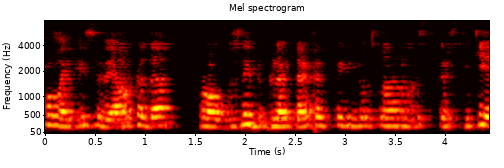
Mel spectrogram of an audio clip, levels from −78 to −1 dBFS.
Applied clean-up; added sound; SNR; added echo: neural mask model DeepFilterNet 3.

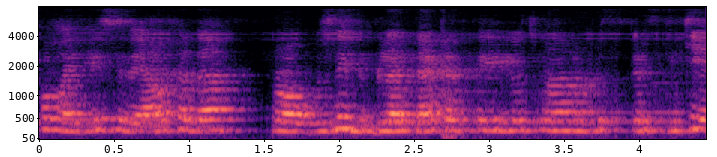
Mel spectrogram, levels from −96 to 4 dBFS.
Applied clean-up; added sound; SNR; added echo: neural separator model SepFormer DNS4.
